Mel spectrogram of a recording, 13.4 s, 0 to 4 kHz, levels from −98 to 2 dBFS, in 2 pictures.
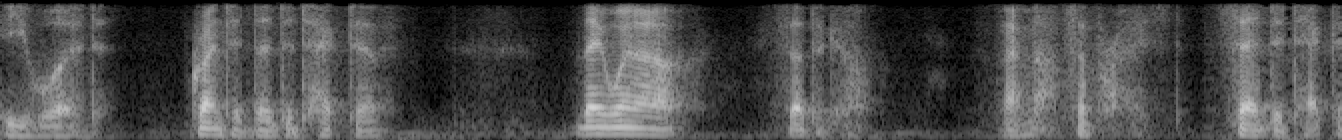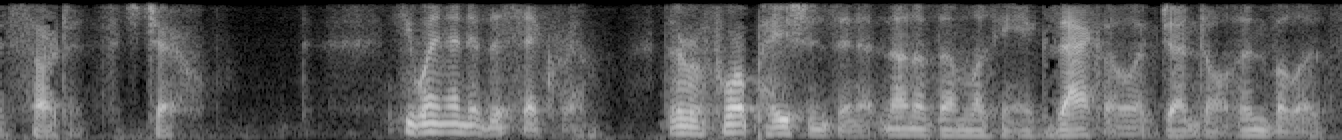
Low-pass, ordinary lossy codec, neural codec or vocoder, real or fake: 3.6 kHz; AAC, 24 kbps; codec, 16 kHz in and 24 kHz out, 0.9 kbps, LongCat-Audio-Codec, fine tuned four codebook decoder; fake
